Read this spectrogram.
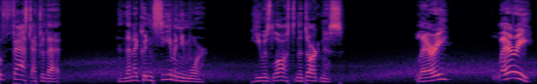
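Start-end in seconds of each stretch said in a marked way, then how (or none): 6.2-8.0 rising call into the dark. Acted. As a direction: search for him blindly. Calling into darkness.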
